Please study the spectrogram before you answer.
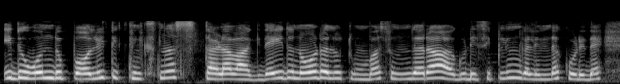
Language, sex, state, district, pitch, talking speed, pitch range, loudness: Kannada, female, Karnataka, Bellary, 265 Hz, 95 wpm, 250-295 Hz, -15 LUFS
